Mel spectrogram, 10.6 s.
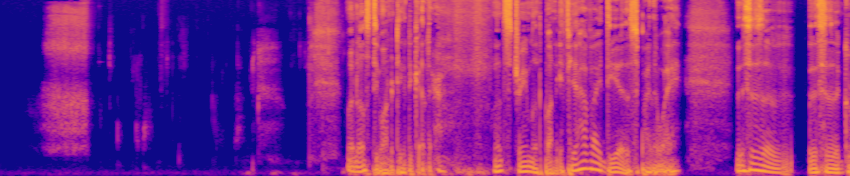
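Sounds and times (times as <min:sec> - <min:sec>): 
sipping tea: 0:00.5 - 0:03.5
speech: 0:04.4 - 0:10.6.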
